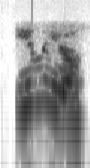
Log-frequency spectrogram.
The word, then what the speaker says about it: Elios: So we pronounce it Elios, which means sun in Greek, and sometimes you see that word spelled with an H, but Elios.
